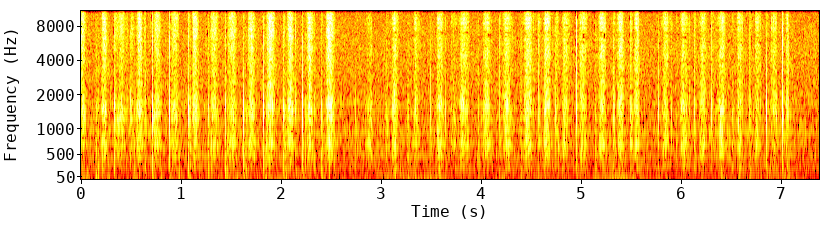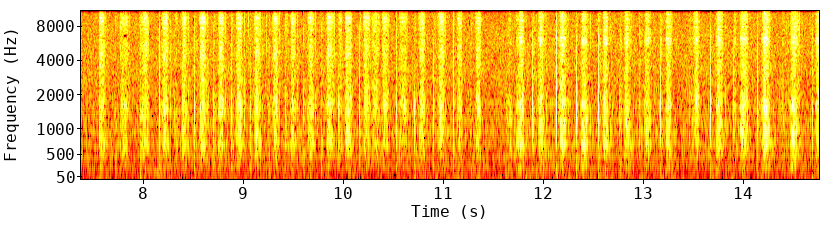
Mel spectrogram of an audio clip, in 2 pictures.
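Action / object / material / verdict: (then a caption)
scrape / pencil on MDF board / MDF / none. A pencil tip scratches and draws lines across a small, solid, square brown MDF or hardboard panel held in the fingers. Rapid, dry scratching strokes come in dense runs with bright, hissy edges, pausing briefly near 2.5, 7 and 11.5 seconds.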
